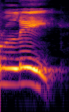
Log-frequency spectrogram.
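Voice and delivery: "lei" said firmly and held long; isolated stressed syllable. Shown as a demonstration. Teacher naming the tonic syllable for class, "lei" stressed. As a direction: put full weight on a long "lei". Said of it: "que eu falo com mais intensidade".

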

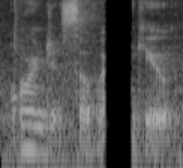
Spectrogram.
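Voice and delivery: breathy under-the-breath gush; whispered aside. Real, not acted. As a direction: whisper it to yourself, fast. Aside spotting glasses.

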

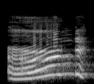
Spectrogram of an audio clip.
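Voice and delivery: high, very loud incredulous bark; explosive rising outburst. A narrator's reading. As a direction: shout the word as an outraged question. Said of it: "the warden barks".

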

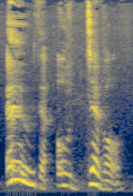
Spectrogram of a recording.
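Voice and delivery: plain reading voice

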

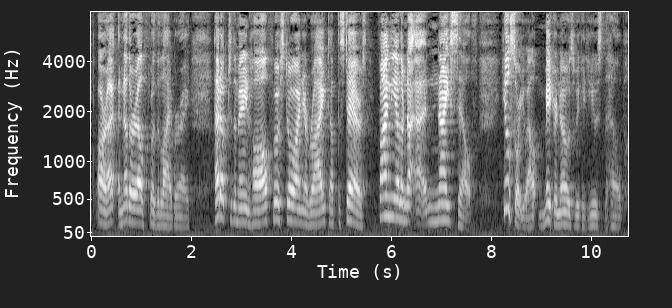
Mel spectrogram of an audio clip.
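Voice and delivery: loud, hurried orders; loud brusque recruiter. Acted. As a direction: bark directions at a newcomer. Busy recruiter calling orders.

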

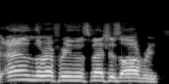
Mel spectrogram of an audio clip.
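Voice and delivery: ordinary talk, nothing marked

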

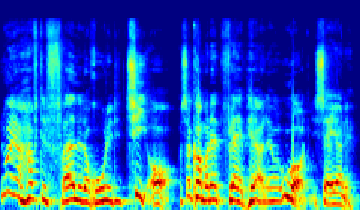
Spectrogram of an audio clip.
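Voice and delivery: put-on high, indignant old jailer; furious snorting. A narrator's reading. Jailer fed up with the cheeky boy, high indignant rant. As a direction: rant in outrage. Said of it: "Han fnøs rasende".

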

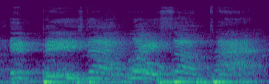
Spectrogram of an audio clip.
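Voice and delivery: slow, drawn-out folksy saying; quoting Mama's saying. Retold or imitated. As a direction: stretch out Mama's words for effect. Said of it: "it's like Mama says".

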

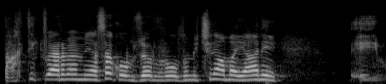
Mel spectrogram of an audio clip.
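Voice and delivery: usual speaking voice

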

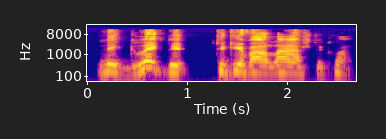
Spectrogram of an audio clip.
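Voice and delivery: neglected stretched slow and firm; stress on neglected. Shown as a demonstration. Preacher repeating the key word, slow heavy stress. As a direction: hit neglected again, slowly. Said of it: "and I emphasize that word".

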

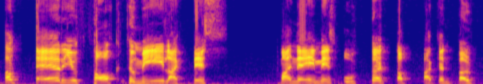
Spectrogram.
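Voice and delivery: put-on slow, pompous version of the actor's odd accent; mock Uhtred accent. Streamer mocking Uhtred actor's accent for chat, slow and pompous. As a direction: lightly overplay a TV warlord's strange accent. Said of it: "he comes with the accent like this".

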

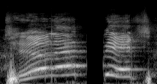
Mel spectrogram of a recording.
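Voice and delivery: very high, loud, slow order; shrill demand. Retold or imitated. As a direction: scream the order at him, laughing. Woman's jealous demand voiced.

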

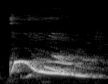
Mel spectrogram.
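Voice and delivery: high, loud cry of delight; delighted ooh. A narrator's reading. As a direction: shout it out in delight. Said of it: "For they all cried".

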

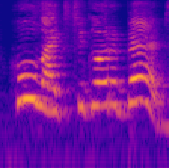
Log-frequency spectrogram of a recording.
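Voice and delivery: high, loud, mock-eager question; rally the kids with false excitement; playful rallying question. A narrator's reading. Grumpy's playful rallying question to children.

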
